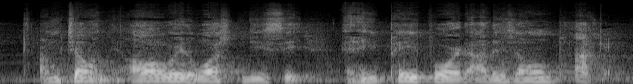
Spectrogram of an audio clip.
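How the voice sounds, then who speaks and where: A man talks at a fairly quick pace with an American accent. His pitch is fairly high, and there is noticeable background noise. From US South, Natchez, Mississippi. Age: 70s. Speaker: civil rights survivor. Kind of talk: testimony. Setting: museum event with audience.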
